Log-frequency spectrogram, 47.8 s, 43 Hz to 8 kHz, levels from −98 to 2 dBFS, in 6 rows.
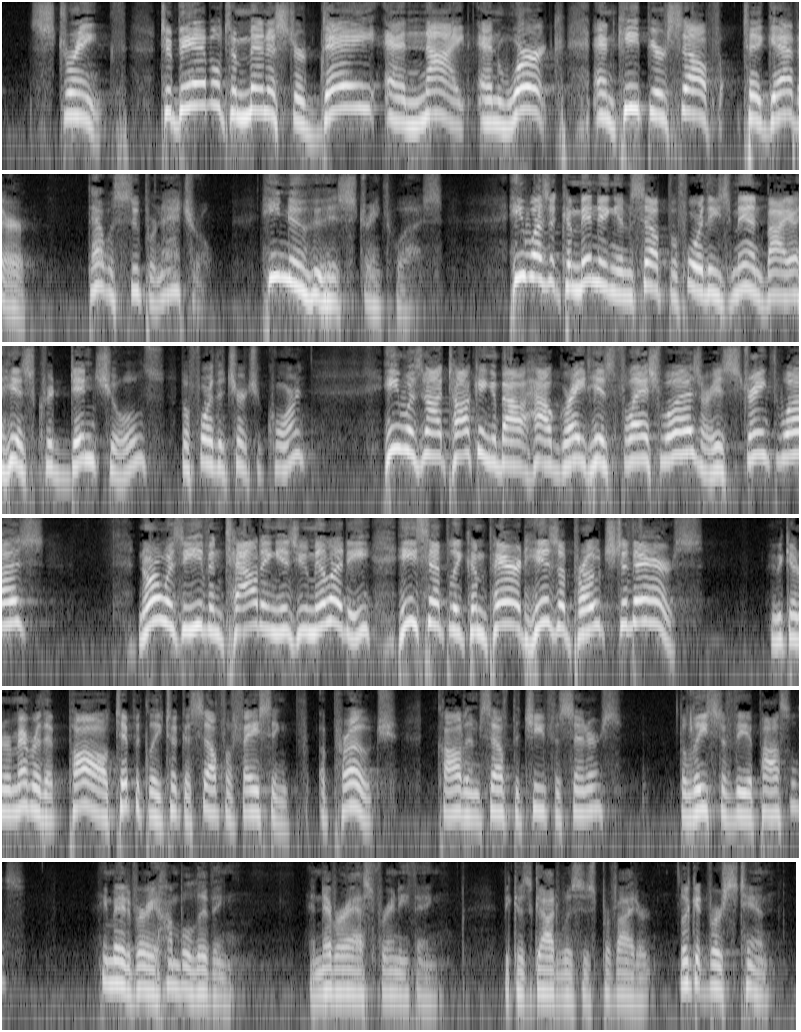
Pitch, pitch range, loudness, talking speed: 195 Hz, 155-240 Hz, -16 LUFS, 135 wpm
